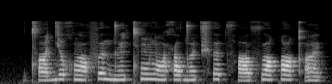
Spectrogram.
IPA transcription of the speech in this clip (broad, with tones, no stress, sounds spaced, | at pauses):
cʰ ɑ˩˧ ɟ i˧ χʷ ɑ̃˧˩ f ɘ˥˧ n d ẽ˧ cʰ ũ˥ l ɔ̃˧ ħ ɔ˧ d ə̃˥˧ t͡ʃʰ ɘ˥ t͡sʰ ɑ˩˧ sʷ a˥˧ qʷ a˥˧ qʼ ẽ˧˩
